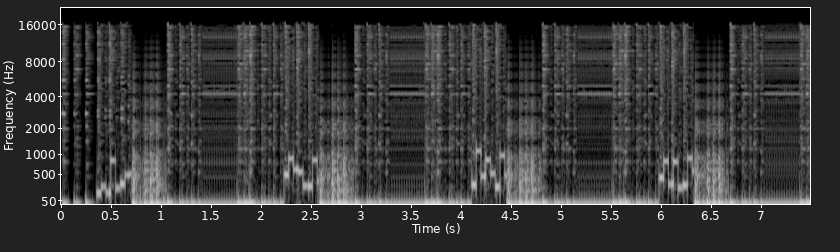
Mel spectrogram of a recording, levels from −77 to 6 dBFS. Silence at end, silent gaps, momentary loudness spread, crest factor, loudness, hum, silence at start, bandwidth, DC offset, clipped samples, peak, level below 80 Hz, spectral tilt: 0 s; none; 8 LU; 18 dB; -25 LUFS; none; 0 s; 17.5 kHz; 5%; under 0.1%; -4 dBFS; -34 dBFS; -3.5 dB/octave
